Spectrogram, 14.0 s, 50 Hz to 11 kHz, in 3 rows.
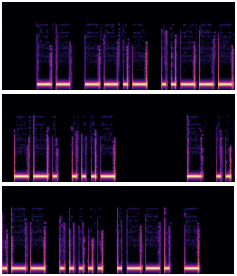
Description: Morse code, heard as a keyed tone, about 13 wpm, 800 Hz. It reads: MQ2GV T35PT
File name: CW / DET / 1 9 1500C S B 12wpm 3819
